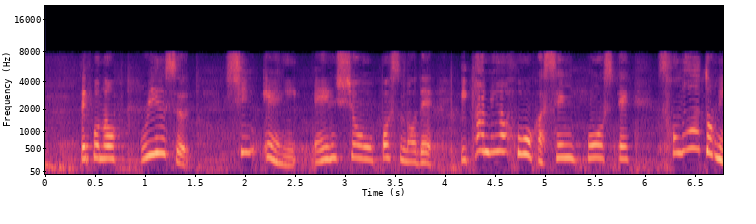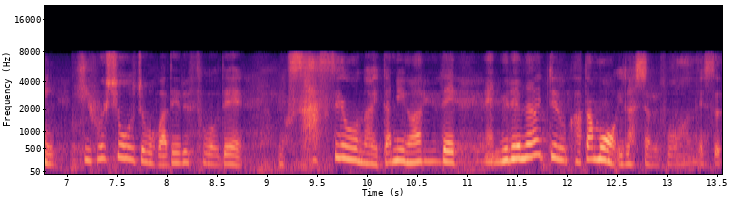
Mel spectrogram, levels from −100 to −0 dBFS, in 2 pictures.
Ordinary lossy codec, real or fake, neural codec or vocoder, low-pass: none; fake; codec, 16 kHz, 0.8 kbps, ZipCodec; none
